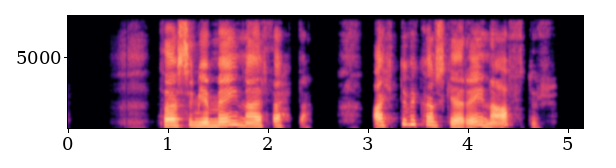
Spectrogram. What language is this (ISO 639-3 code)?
isl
